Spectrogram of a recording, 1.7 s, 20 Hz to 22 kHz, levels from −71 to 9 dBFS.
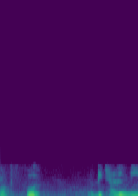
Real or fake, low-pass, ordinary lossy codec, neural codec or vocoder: fake; 3.6 kHz; none; codec, 44.1 kHz, 2.6 kbps, DAC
